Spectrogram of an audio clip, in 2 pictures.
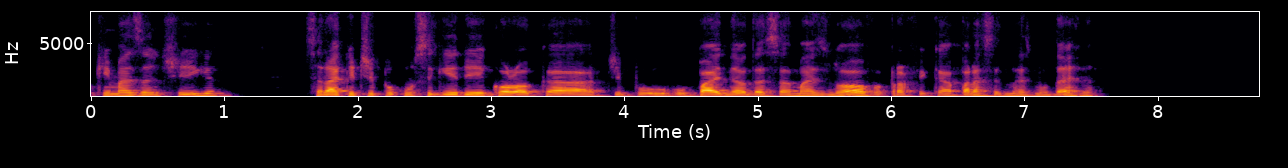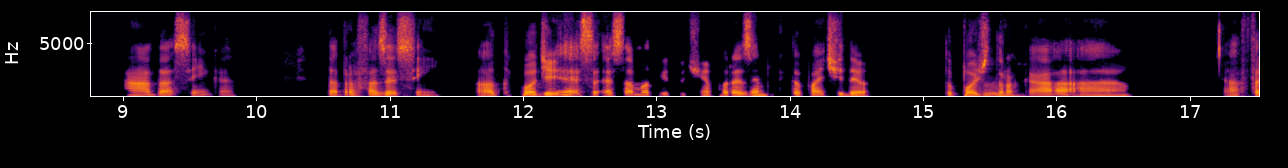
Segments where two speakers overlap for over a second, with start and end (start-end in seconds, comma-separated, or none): none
